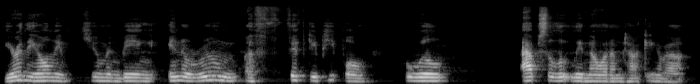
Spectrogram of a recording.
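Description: A middle-aged man co-hosting a podcast, chatting in an animated, gushing, campy way. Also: a little high, moderate pace. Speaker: podcast co-host. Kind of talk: casual chat.

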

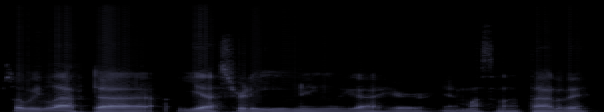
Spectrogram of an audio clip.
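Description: A man's voice: low-pitched, steady tone, fast talker, creaky, darkish tone, dry recording, studio quality. A man in his thirties co-hosting a casual podcast, rambling in an easygoing way and swearing now and then. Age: 30s. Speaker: podcast co-host. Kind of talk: casual chat.

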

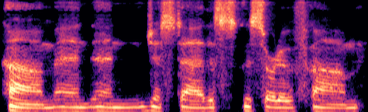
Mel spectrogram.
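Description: A man hosting a casual book discussion, talking in a halting, thoughtful way and often trailing off. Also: low-pitched, level tone, bright, forceful tone.

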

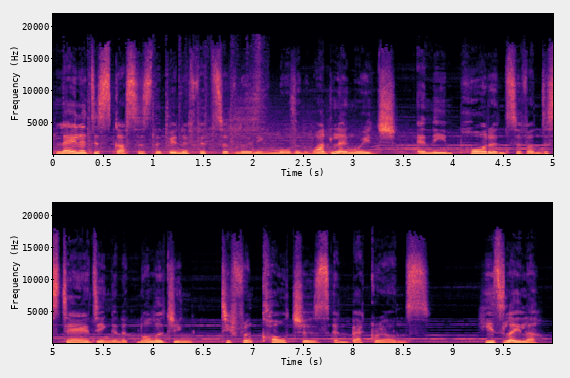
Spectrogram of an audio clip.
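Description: A woman's voice: fairly low pitch, expressive, normal speed, music in the background. A woman hosting a podcast interview, asking friendly, encouraging questions. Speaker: podcast host.

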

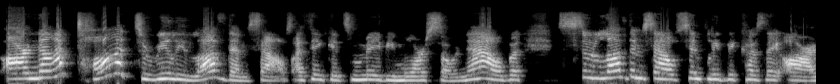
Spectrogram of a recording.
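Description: A woman's voice: on the high side, bright, forceful tone, poor audio. Reflective Dutch-born woman in her sixties. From Netherlands. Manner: reflective, thoughtful. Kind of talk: casual interview talk.

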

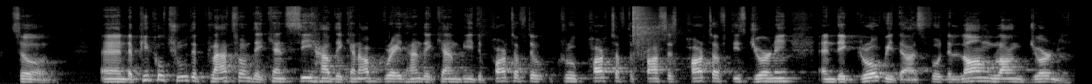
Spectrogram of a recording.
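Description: A man whose first language is Persian, a seminar trainer answering interview questions in halting English with many restarts. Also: mid-range voice, long reverb tail. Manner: halting, many restarts, non-native grammar, animated when pressed. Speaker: seminar trainer and company founder.

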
